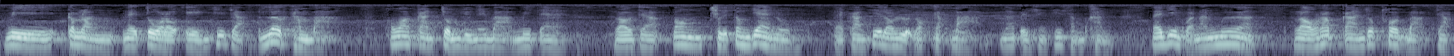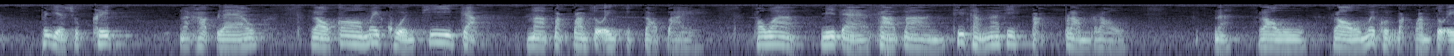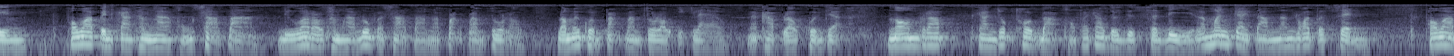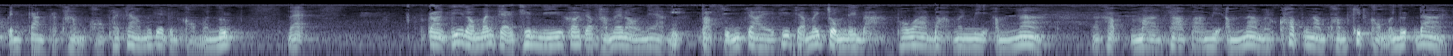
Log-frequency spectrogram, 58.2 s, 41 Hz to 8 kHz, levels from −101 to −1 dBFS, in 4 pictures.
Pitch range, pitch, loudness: 100-125 Hz, 105 Hz, -28 LUFS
